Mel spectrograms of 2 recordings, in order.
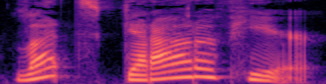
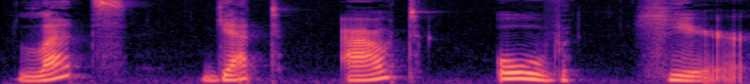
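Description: First: The words run together smoothly, linked up. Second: Each word is said carefully and separately.

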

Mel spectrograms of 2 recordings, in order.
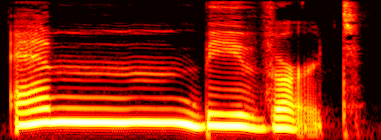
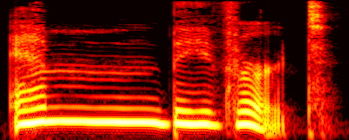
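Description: Both takes have the same delivery.

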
